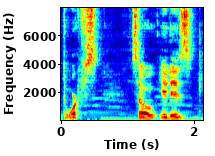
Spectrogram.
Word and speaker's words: Dwarfs: an indie game called Dwarfs so it is I pronounce a dwarf with an FS sound not dwarves with a VES I've gets the name of the game top right dwarfs !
